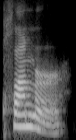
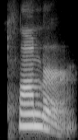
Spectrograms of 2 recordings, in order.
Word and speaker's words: plumber: is silent in uh there's a lot of asylum bees plumber plumber the man who or woman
